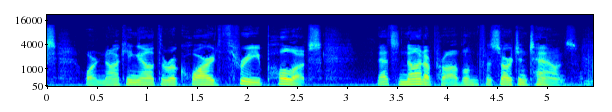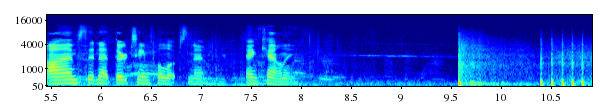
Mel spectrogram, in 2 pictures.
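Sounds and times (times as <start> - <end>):
speech: 0.0 - 8.3
simulated mortar fire: 9.6 - 10.9.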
